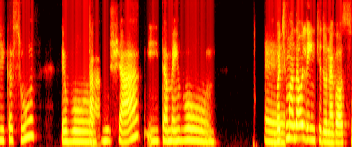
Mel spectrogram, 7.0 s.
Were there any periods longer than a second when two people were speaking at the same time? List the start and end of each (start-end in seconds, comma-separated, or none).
none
